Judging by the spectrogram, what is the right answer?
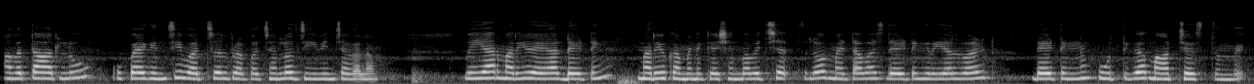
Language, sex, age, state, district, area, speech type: Telugu, female, 18-30, Telangana, Nagarkurnool, urban, spontaneous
